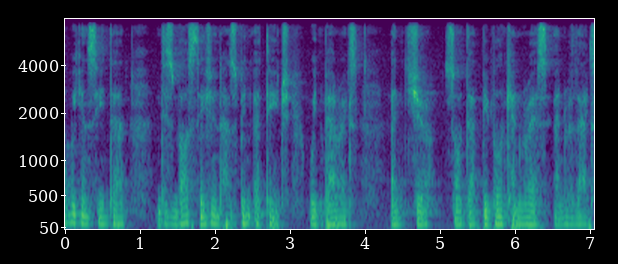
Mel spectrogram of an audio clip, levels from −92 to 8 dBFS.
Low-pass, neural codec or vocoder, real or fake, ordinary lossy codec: 7.2 kHz; none; real; none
